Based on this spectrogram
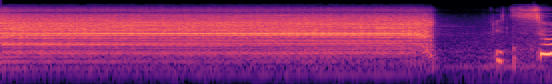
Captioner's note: saw whirring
